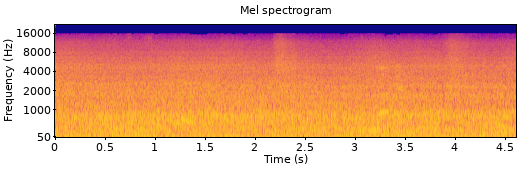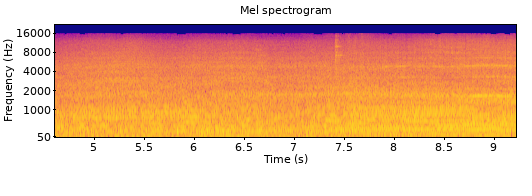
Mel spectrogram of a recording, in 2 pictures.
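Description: A heavy truck engine roars and labours loudly, growing louder toward the end.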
